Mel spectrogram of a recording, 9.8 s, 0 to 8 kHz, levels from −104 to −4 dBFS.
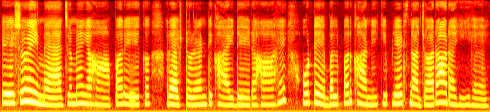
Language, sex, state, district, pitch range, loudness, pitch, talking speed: Hindi, female, Rajasthan, Jaipur, 205-240 Hz, -17 LUFS, 215 Hz, 130 wpm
